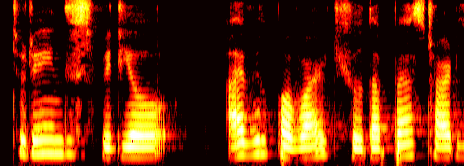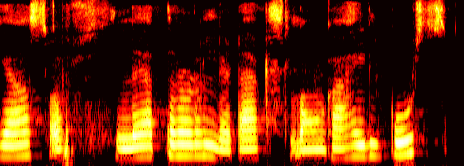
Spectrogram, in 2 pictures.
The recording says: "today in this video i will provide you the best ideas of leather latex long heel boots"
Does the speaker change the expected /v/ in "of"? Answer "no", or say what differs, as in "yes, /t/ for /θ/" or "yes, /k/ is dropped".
yes, /f/ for /v/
